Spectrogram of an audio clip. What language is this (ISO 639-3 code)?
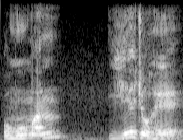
urd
